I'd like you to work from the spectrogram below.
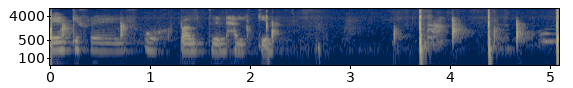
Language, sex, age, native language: Icelandic, female, 9, Icelandic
